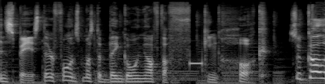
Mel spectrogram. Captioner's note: beep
